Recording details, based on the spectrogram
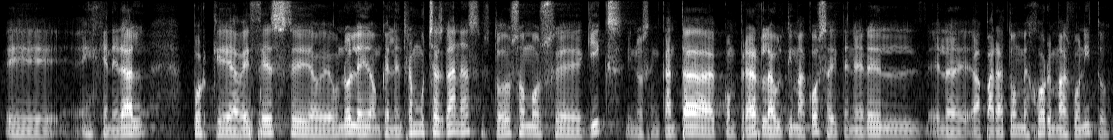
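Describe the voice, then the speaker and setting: A middle-aged man from Spain with a Spanish accent, giving a measured conference talk with frequent pauses in a large auditorium. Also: mid-range voice, steady tone, a bit bright. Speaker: conference speaker. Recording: long hall reverb.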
